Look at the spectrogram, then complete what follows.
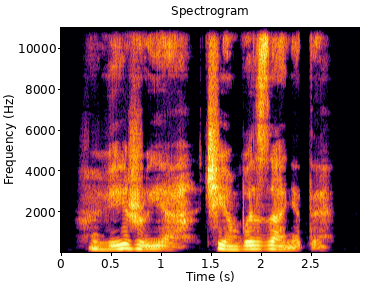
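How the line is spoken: Purring dragon. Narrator (Russian): мурлыкнул дракон

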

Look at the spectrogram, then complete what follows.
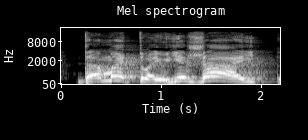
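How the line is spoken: Shouted. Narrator (Russian): закричала

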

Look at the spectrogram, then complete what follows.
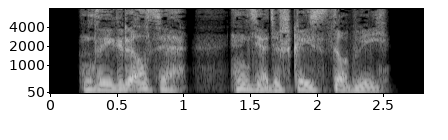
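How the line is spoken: Hoarse, pained question. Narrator (Russian): Хрипло осведомился я, чувствуя, как в моей брюшине ворочается лезвие меча

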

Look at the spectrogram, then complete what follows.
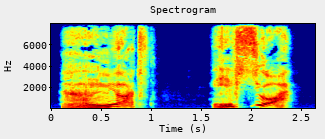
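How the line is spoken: Hissed. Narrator (Russian): прошипел Ранд

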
